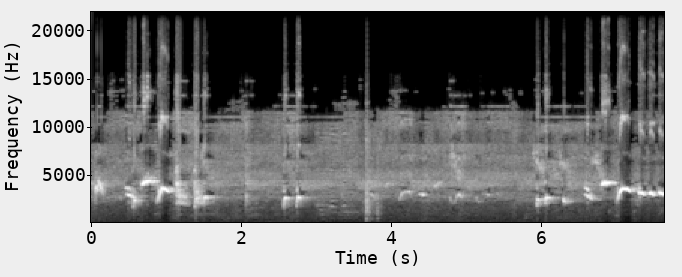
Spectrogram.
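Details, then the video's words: Pied bushchat singing in short bursts: quick clusters of high, slurred whistles and chips separated by brief pauses, the phrases returning with a burst of varied notes toward the end. "Burung Decu Gacor"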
